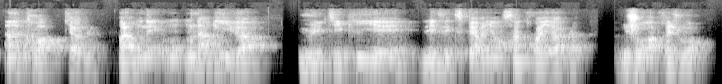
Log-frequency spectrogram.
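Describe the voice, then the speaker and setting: A man with a French accent telling flying stories in conversation, pausing often with fillers and restarts. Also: mid-range voice. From France. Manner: hesitant, many fillers and restarts. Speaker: private pilot guest. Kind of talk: conversational storytelling. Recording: roomy, dull lo-fi sound.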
